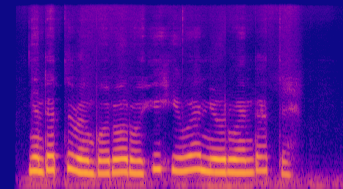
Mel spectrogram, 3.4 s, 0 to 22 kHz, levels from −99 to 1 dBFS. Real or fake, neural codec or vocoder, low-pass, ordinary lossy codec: fake; codec, 44.1 kHz, 7.8 kbps, DAC; 19.8 kHz; none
